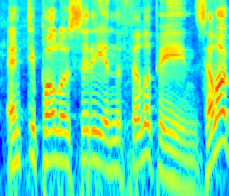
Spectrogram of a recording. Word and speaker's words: Antipolo: And Chris is on the line from, and you better pronounce this for me, is it Antipolo? Antipolo. Antipolo City in the Philippines.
